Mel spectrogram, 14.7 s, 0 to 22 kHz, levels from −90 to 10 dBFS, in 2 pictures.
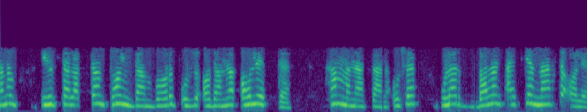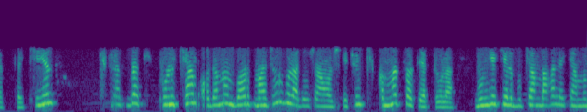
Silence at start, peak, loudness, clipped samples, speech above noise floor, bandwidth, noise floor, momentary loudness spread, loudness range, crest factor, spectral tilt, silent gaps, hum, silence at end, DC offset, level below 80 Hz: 0 s; 0 dBFS; -18 LUFS; under 0.1%; 34 dB; 3.9 kHz; -52 dBFS; 8 LU; 2 LU; 18 dB; -4 dB/octave; none; none; 0 s; under 0.1%; -58 dBFS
